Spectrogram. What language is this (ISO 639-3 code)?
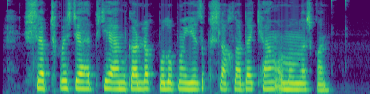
uig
